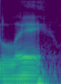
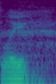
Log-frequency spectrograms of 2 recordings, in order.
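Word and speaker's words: Leigh: I think still it's pronounced Lee. It's L-E-I-G-H. I assume it's Lee. – Lee, yeah. – I said Lay, Lee. I don't fucking know. – It's Lee.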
